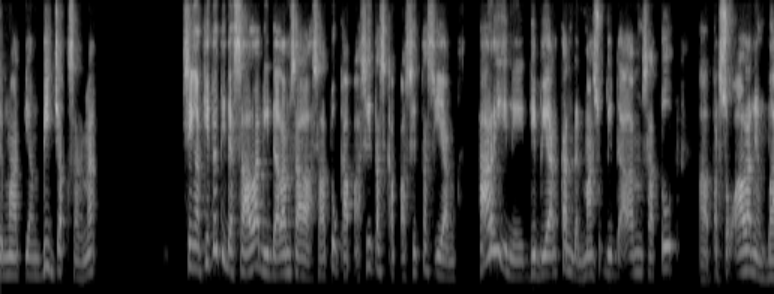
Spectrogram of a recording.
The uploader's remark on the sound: Zoominar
